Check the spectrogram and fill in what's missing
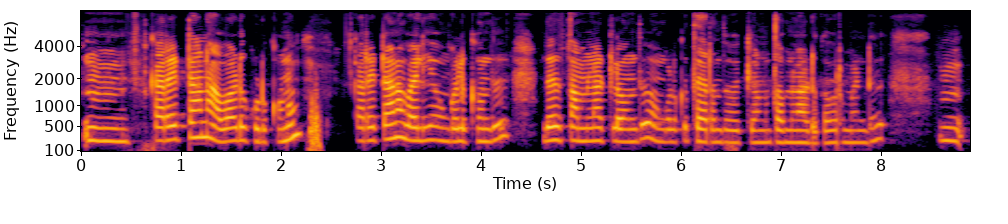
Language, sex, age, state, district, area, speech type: Tamil, female, 30-45, Tamil Nadu, Thoothukudi, urban, spontaneous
